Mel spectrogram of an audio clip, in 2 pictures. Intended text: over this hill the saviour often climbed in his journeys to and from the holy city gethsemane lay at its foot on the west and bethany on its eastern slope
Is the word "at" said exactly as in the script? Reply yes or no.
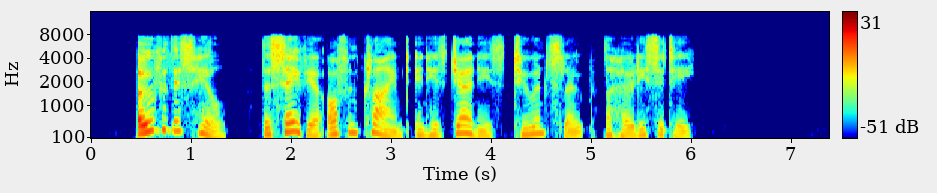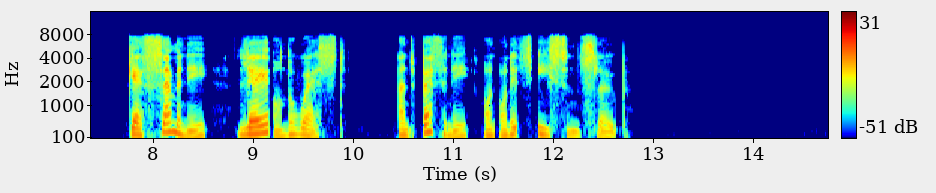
no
